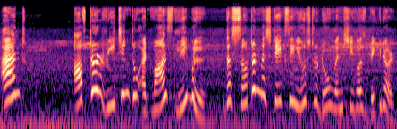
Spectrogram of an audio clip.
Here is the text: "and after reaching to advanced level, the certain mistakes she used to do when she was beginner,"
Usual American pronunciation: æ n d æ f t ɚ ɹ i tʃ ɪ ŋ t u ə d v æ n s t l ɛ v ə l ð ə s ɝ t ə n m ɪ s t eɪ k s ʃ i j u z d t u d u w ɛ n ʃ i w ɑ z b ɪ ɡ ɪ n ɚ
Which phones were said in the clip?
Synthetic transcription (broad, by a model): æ n d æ f t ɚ ɹ i tʃ ɪ ŋ t u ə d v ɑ n s l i b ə l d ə s ɝ t ə n m ɪ s t eɪ k s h i j u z t u d u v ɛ n ʃ i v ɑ z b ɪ ɡ n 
